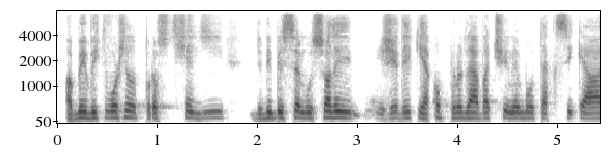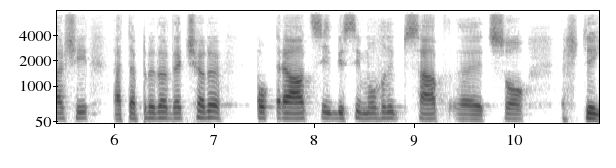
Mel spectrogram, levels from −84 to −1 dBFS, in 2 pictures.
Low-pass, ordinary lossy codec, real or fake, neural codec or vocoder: 7.2 kHz; none; fake; codec, 16 kHz, 0.5 kbps, X-Codec, HuBERT features, trained on balanced general audio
